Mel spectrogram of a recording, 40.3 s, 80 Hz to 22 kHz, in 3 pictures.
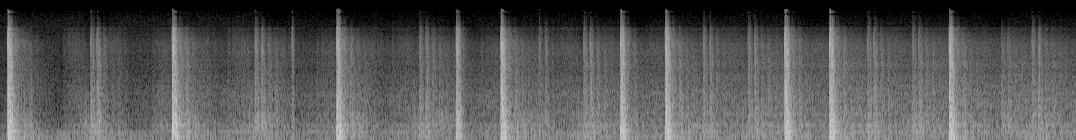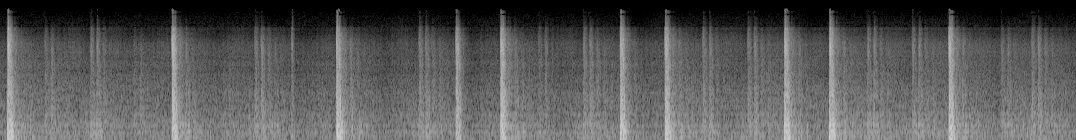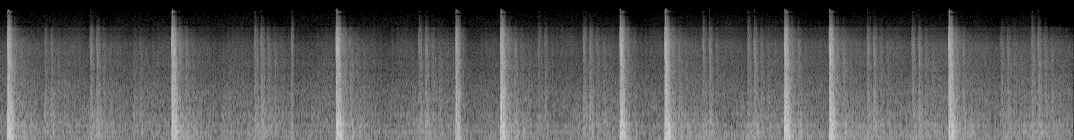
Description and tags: dub drums 007 snaredelayz
up in space, echomania
experimental, reaktor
